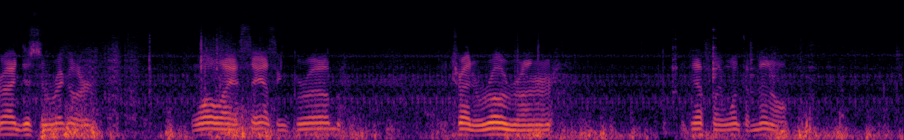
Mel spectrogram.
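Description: A middle-aged man talks calmly and close by, outdoors.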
